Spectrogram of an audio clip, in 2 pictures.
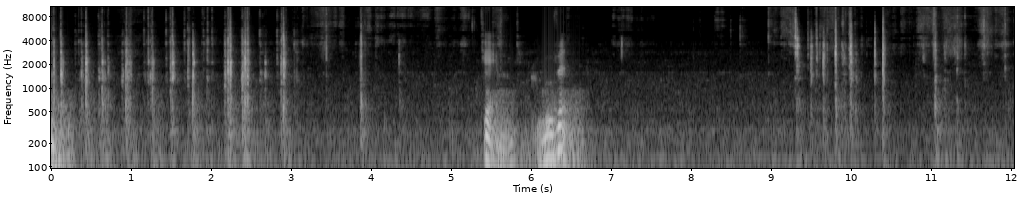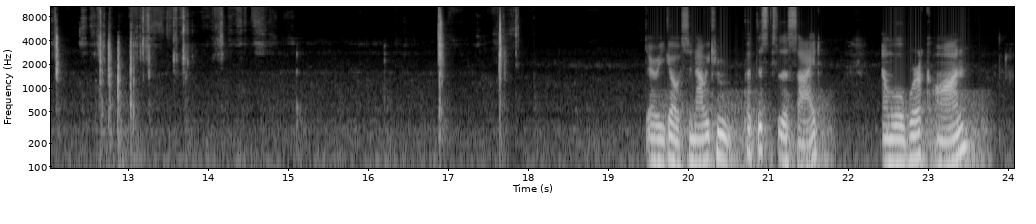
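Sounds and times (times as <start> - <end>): plastic sheet crinkling: 9.1 - 14.8.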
